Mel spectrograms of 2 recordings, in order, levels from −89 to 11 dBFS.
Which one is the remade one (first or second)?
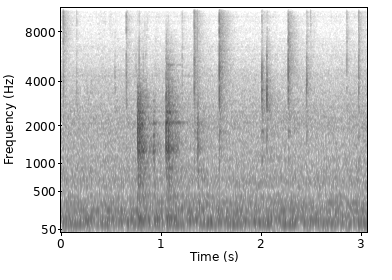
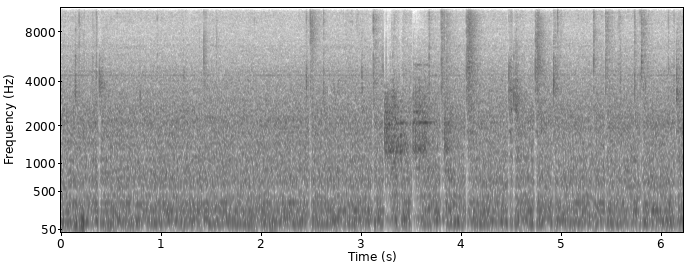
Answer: first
